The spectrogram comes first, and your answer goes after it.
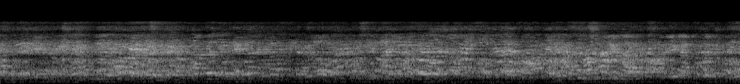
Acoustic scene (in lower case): crowded indoor space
